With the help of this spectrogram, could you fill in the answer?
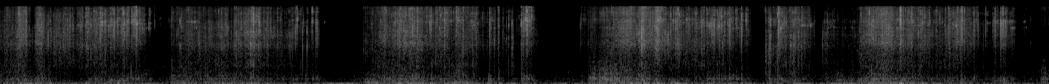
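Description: Long chrome nails scratch and rake through a pile of small, solid, pink-painted wooden mini clothespins resting on glitter fabric. The pieces clack and rattle together in bright, dense bursts of clicks, broken by a few short pauses.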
